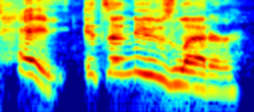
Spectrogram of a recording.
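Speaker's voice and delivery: unhurried, slow put-on Italian accent. Quoting what someone said, trying to say it with an attempted Italian accent. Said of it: "I'm trying to say it with an Italian accent".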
